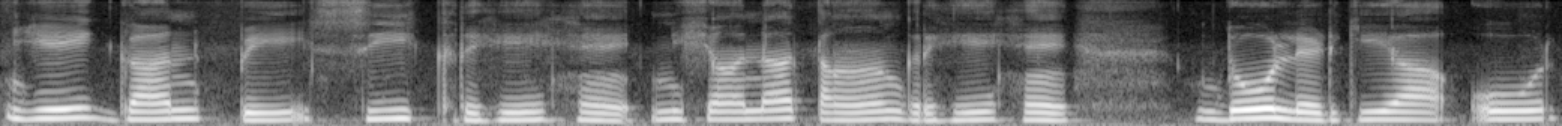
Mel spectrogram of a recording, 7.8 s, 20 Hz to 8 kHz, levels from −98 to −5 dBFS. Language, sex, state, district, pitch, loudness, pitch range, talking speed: Hindi, female, Punjab, Fazilka, 190 Hz, -17 LUFS, 175-200 Hz, 100 wpm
